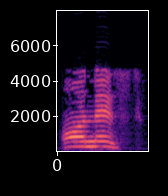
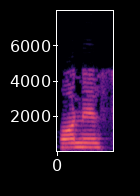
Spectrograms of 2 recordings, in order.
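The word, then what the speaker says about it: honest: ऑनेस्ट, कई बार बच्चे क्या बोलते हैं, हॉनेस्ट बोलते हैं, इट इज नॉट हॉनेस्ट, एच is your silent, ओ का ब्रांच है ना ऑनेस्ट।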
